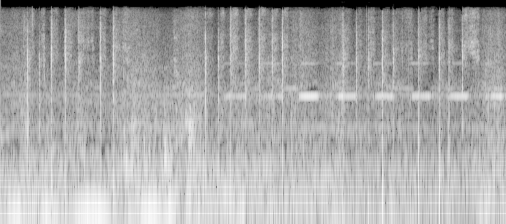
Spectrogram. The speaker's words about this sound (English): And, you know, there are lots of points that sit outside this nice Venn diagram here, and let me just write one of them down.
